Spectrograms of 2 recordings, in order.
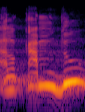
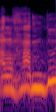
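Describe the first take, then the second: First: The consonant after 'al' is a k sound. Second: The consonant after 'al' is an h sound.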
